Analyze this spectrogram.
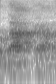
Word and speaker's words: Baca: Even when they pass through the valley of weeping, as they go through the valley of Baca, or Baca as it's pronounced in the Hebrew, they make it a place of springs.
